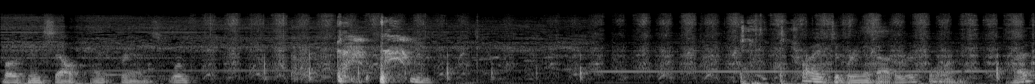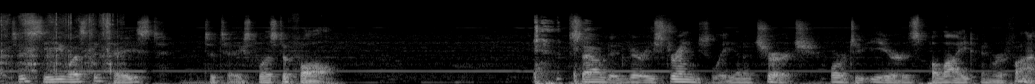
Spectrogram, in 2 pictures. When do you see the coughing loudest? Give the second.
4 s.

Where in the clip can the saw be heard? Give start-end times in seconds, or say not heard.
1.9-11.7.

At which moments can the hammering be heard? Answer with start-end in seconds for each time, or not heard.
not heard.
